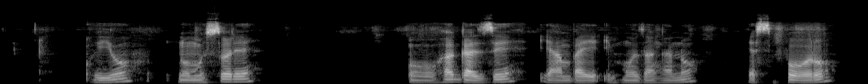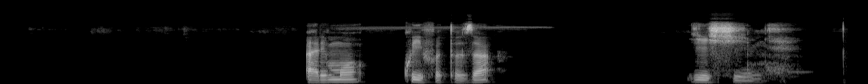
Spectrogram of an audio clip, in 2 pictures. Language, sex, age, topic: Kinyarwanda, male, 25-35, government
